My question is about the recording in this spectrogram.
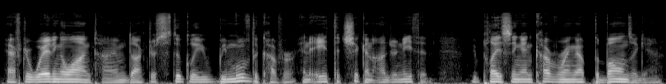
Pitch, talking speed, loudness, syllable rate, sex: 110 Hz, 205 wpm, -20 LUFS, 6.6 syllables/s, male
